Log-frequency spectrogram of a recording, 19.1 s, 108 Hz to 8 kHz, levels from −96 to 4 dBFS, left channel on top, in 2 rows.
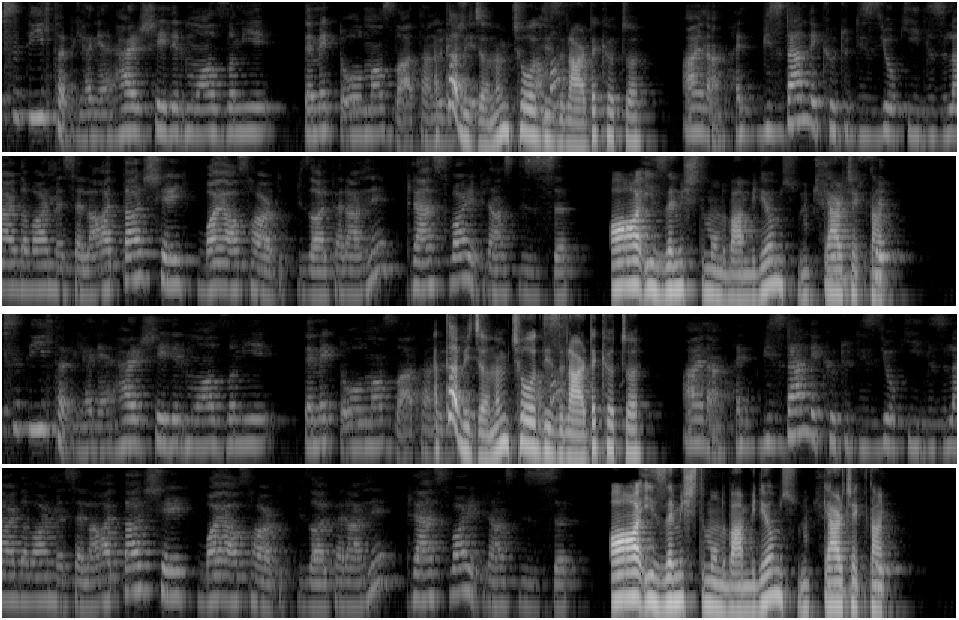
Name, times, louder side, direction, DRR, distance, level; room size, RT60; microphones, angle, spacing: voice 1, 0.0-2.7 3.0-4.7 5.3-5.6 6.8-15.2 17.7-18.4, left 3 dB, 45° left, 2.0 m, -46 dB
voice 2, 4.4-6.4 15.6-18.4, right 6 dB, 90° right, 0.5 m, -30 dB
9.6 x 5.0 x 6.7 m
head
